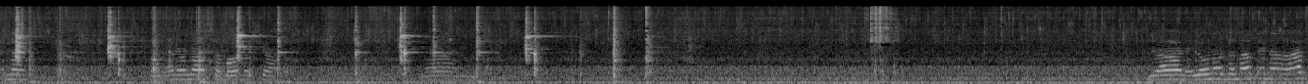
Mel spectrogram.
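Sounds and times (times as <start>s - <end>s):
metal spoon clinking against pot: 0.0s - 6.8s
onions sizzling in oil: 0.0s - 13.0s.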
